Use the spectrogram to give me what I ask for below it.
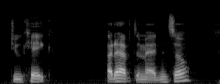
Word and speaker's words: DuCake: Hello everyone, welcome to this server showcase of DuCake's Vivarium? Vivarium. I'm assuming that's the correct way to enunciate it. I'm also assuming that, DuCake is how you're supposed to pronounce DuCake.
